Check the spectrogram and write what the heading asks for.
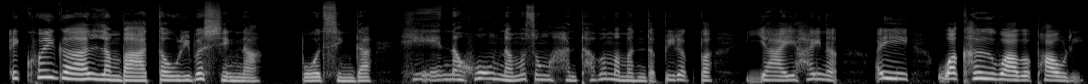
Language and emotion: Manipuri, fearful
